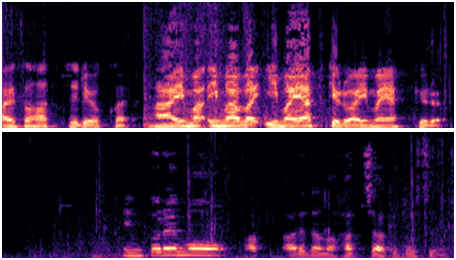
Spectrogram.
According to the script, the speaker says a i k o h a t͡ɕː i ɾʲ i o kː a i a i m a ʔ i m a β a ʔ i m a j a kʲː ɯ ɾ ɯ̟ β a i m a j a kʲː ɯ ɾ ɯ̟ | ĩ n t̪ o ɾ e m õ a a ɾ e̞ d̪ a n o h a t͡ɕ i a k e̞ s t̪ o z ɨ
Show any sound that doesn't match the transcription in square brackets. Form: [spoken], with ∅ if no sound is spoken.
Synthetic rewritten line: a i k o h a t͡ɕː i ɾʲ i o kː a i a i m a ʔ i m a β a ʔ i m a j a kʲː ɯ ɾ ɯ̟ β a i m a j a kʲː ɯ ɾ ɯ̟ | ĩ n t̪ o ɾ e m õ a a ɾ e̞ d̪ a n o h a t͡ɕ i a k e̞ [∅] t̪ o [s] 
